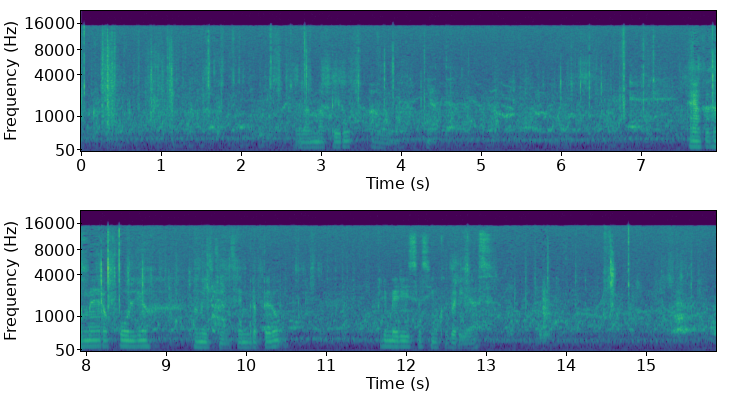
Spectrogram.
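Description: Guinea pigs nibble and rustle on corn husks.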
